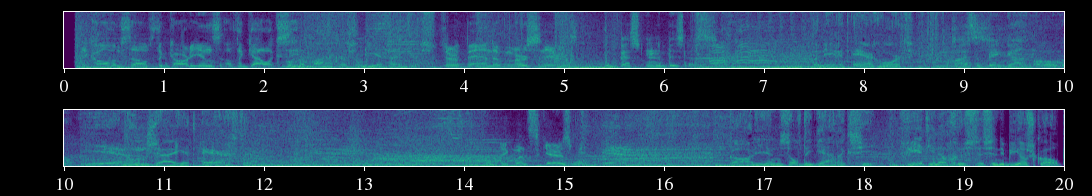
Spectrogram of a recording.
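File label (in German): Dutch Werbung Kraftvoll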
